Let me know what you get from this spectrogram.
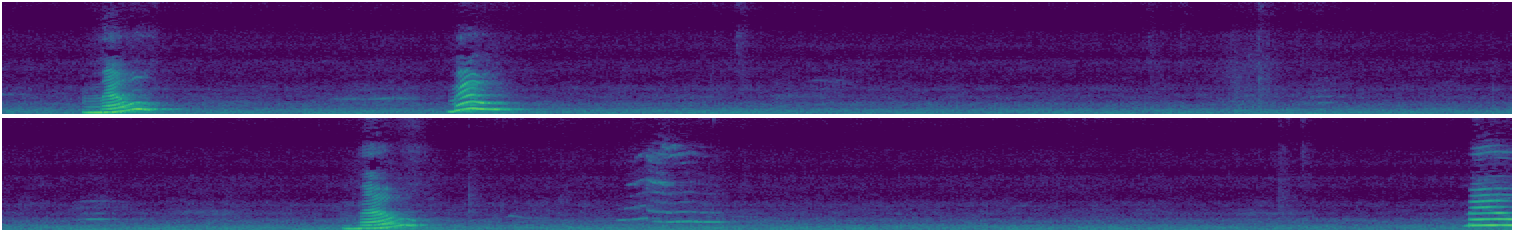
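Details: Kitten siblings calling indoors: brief sharp meows sweep quickly upward, spaced by long quiet gaps, with one softer bending call midway and another cut off at the end.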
